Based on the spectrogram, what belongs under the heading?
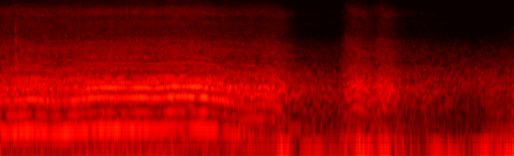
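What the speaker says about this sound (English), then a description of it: "Just gotta let that engine roar." A monster truck's engine in the BeamNG Drive racing game revs hard with a sustained, rising harmonic roar, then cuts off abruptly into quieter rumbling and a brief mechanical burst.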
